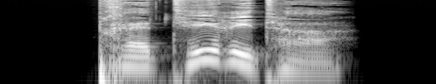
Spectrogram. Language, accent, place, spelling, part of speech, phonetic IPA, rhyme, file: German, Germany, Berlin, Präterita, noun, [pʁɛˈteːʁita], -eːʁita, De-Präterita.ogg
- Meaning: plural of Präteritum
